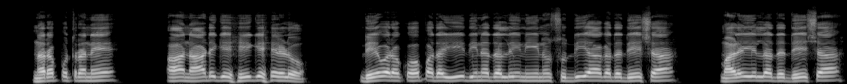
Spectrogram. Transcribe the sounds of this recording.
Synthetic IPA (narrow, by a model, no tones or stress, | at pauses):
nɐɾɐput̪ɾɐneː | aːnaːɽiɡe̞ɦɛːɡeɦe̞ːɭu | d̪ɛːʋɐɾɐkɔːpɐd̪ɐiːd̪inɐd̪ɐlːiniːnusud̪ːijaːɡɐd̪ɐd̪ɛːʃɐ | mɐɭɛjilːɐd̪ɐd̪ɛːʃɐ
